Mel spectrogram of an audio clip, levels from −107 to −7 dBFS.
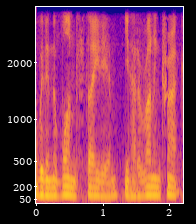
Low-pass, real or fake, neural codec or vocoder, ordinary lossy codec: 3.6 kHz; real; none; AAC, 24 kbps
